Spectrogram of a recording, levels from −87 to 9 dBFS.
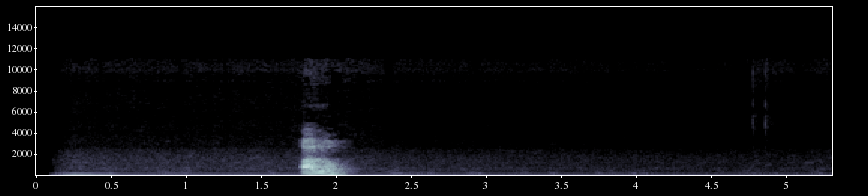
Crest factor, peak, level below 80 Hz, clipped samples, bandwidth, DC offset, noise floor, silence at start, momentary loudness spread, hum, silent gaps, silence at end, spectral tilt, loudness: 26 dB; 0 dBFS; -64 dBFS; under 0.1%; 11 kHz; under 0.1%; -62 dBFS; 1.8 s; 29 LU; none; none; 3.25 s; -8 dB/octave; -17 LUFS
